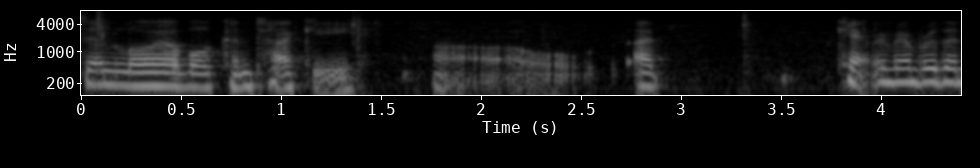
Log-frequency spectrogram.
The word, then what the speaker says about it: Louisville: lot of summers in outside louisville yeah okay cool two-syllable word exactly yeah for sure so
